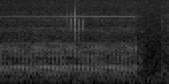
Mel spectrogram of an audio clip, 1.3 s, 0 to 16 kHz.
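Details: Newly installed solar bore pump on an off-grid homestead, wired to solar panels at about 34 V for a first test before lowering into the bore: steady high electric hum with clear whine, then cuts off; pump runs normally.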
